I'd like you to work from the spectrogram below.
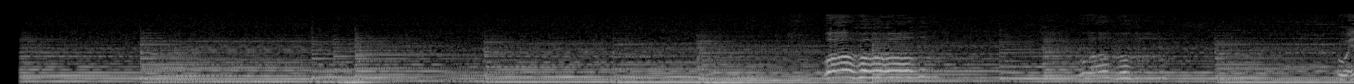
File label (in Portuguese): Estou gostando de você, M.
